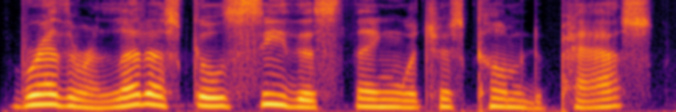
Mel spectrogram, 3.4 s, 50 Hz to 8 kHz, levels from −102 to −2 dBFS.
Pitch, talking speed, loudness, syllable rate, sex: 205 Hz, 215 wpm, -17 LUFS, 4.1 syllables/s, female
